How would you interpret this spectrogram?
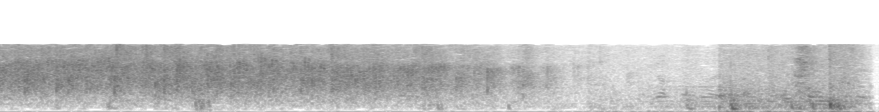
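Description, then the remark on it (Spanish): A church audience applauds with dense, steady clapping for about five seconds to welcome a Panamanian brother who is to give the afternoon's testimony, then the applause thins out and fades, leaving scattered claps and murmuring voices near the end. “Vamos a recibirlo con un cariñoso aplauso.”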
